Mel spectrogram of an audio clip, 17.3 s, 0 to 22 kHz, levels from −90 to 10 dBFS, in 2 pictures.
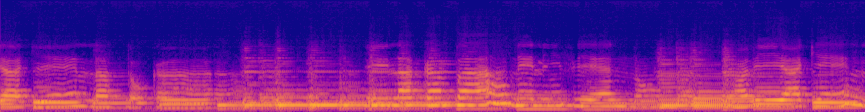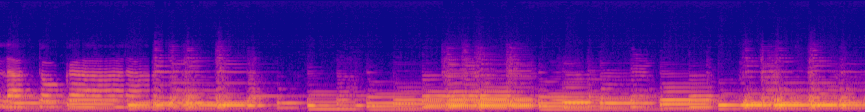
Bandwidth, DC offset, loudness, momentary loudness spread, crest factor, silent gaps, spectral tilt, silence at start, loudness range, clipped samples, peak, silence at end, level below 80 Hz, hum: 4.2 kHz; under 0.1%; -18 LUFS; 8 LU; 14 dB; none; -11 dB/octave; 0 s; 5 LU; under 0.1%; -2 dBFS; 0 s; -54 dBFS; 50 Hz at -55 dBFS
